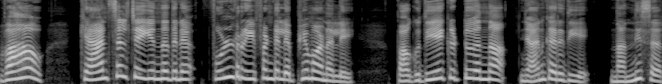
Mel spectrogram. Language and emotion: Malayalam, surprised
